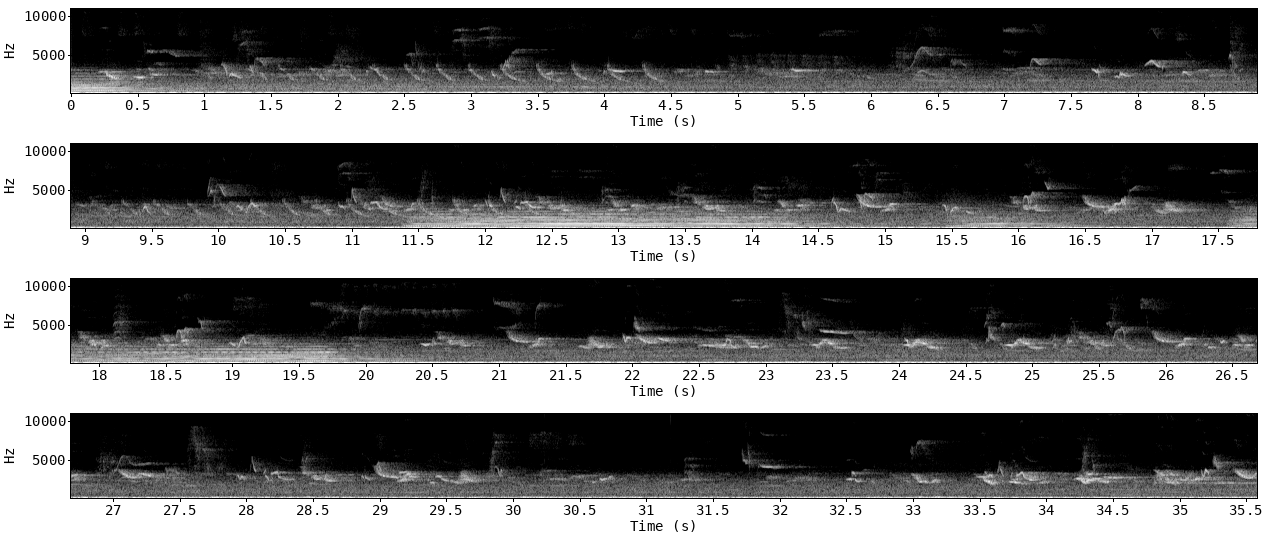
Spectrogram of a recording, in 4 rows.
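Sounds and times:
train horn: 0.0s - 3.6s, 11.2s - 16.9s, 17.5s - 20.8s
birds chirping: 0.0s - 35.5s.

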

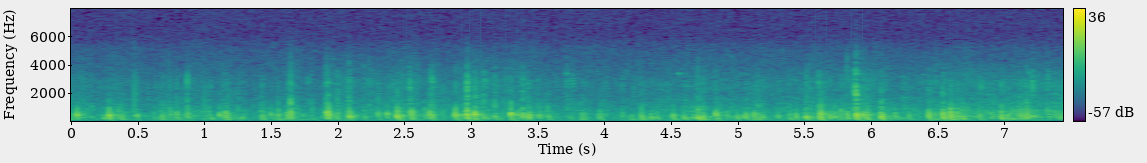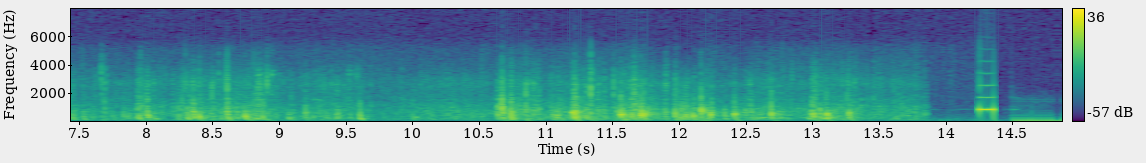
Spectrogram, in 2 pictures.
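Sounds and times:
clatter of many horse hooves: 0.0s - 14.8s
high electronic beep: 14.3s - 14.8s.

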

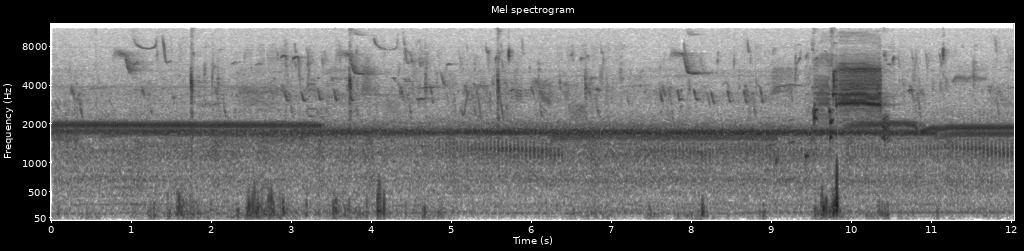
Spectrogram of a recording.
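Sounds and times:
frog chorus trilling at a pond: 0.0s - 12.0s.

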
